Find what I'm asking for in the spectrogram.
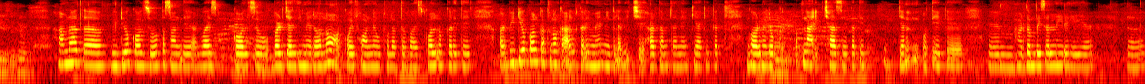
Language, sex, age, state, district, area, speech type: Maithili, female, 45-60, Bihar, Madhubani, rural, spontaneous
